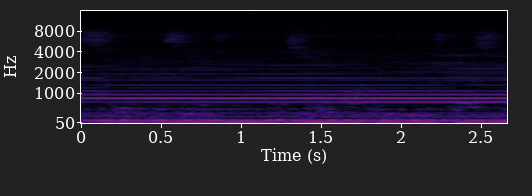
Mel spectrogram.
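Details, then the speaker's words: Moen GXP33C garbage disposer, stuck: steady electrical hum with no spin-up or grinding, motor jammed and cannot turn. "all right awesome all right guys so we got this uh mowing garbage disposer it's the GXP 33c and as you can hear it was stuck"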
